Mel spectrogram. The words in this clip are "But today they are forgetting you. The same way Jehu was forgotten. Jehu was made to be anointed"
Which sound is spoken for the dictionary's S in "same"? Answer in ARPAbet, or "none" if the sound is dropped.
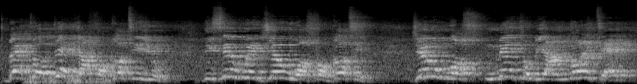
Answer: S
